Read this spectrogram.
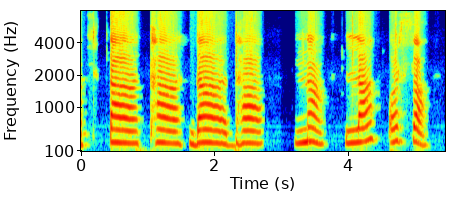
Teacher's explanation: जीभ की नोक दांतों को स्पर्श करती है। ता था, अभी देखो जब हम ता बोले थे तो ऊपर, ता बोलोगे तो दांत में आके टच करेगा। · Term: दंत वर्ण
